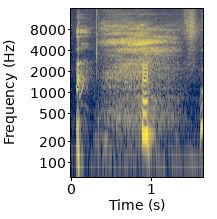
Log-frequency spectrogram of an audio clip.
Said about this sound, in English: Excuse me. Suddenly I'm coughing like a crazy dog.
